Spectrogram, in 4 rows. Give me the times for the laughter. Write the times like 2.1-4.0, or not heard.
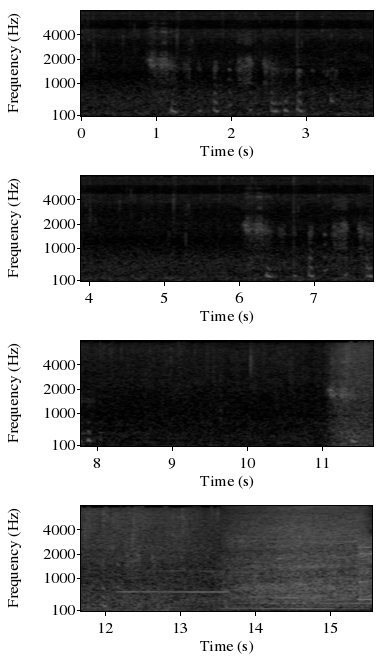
0.8-3.5, 6.0-8.1, 11.1-12.6.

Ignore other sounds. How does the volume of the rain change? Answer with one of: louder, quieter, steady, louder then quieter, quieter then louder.
louder.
